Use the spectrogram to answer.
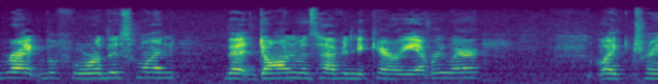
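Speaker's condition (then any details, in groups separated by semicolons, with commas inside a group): Cerebral palsy; hip osteoarthritis from cerebral palsy, service dog; surgery upcoming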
